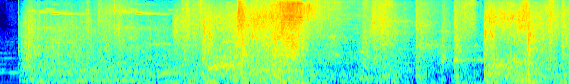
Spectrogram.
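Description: Magic spells whoosh and crackle in a fast game battle.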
